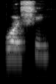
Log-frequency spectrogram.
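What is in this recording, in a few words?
"washy", Nigerian Pidgin, female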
